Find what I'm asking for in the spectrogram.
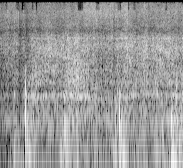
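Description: Peas and potato pulao is stirred in a pan over a high flame, with a steady sizzle running throughout and a few soft scraping strokes of the spoon against the pan.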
